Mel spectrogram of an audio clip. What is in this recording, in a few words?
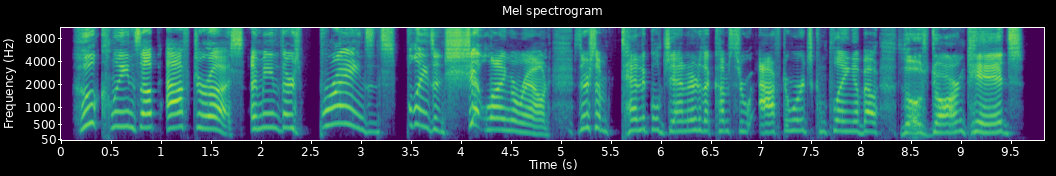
menu chatter; slash; frag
